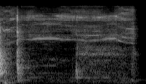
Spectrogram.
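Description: A short, quiet high-pitched whir of about a second, then a click and silence; the lock motor is driving and seating normally.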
